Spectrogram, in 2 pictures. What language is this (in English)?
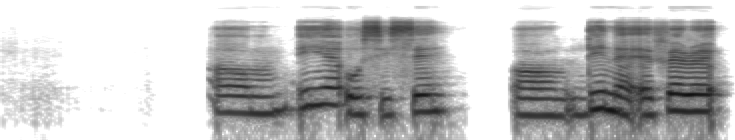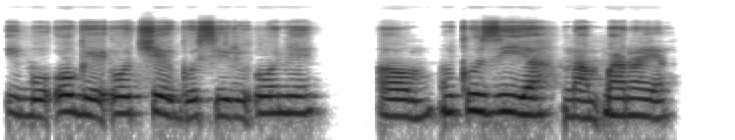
Igbo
